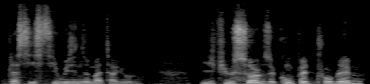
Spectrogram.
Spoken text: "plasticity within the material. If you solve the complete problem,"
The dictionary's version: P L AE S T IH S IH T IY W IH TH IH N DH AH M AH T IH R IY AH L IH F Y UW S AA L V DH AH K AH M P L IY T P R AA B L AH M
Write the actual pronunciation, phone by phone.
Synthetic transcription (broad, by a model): P L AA S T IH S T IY W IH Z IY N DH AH M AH T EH R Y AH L IH F Y UW S AA L V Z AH K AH P L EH T P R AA B L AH M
